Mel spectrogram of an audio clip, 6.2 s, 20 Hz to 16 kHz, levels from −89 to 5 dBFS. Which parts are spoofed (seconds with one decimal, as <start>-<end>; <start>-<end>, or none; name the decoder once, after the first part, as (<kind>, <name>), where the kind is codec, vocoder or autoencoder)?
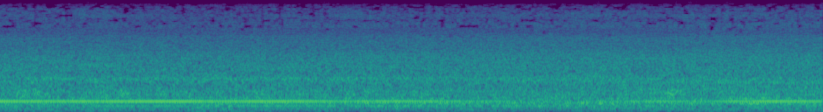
none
